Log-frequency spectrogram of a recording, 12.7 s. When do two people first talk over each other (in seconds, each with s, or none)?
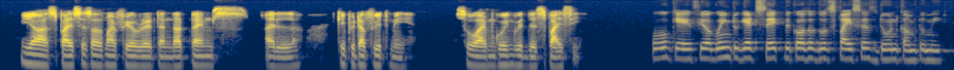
none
